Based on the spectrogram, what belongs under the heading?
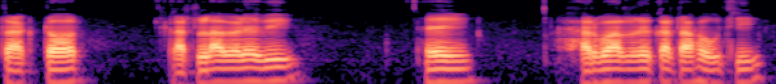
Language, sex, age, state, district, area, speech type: Odia, male, 45-60, Odisha, Mayurbhanj, rural, spontaneous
